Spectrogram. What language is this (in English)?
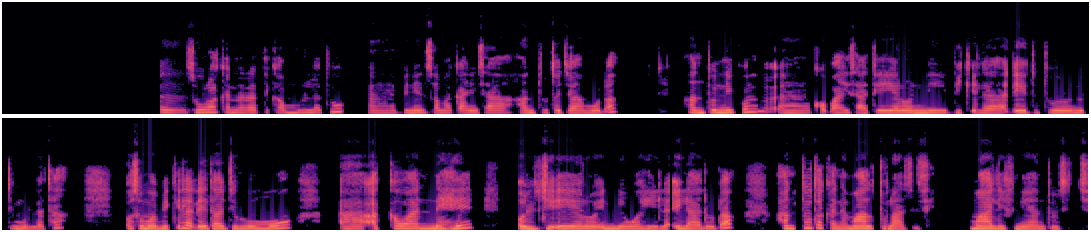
Oromo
